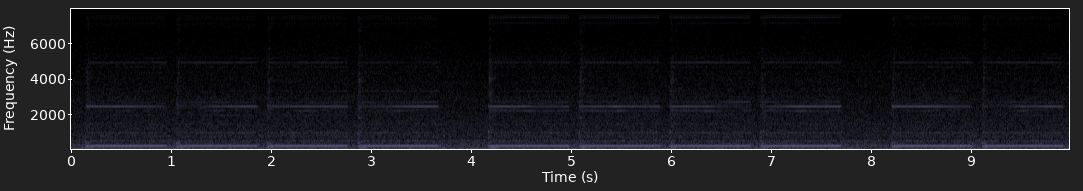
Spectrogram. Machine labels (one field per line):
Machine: slide rail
